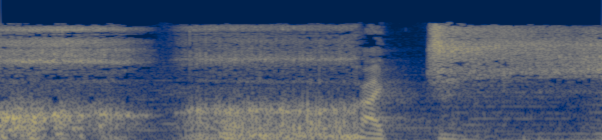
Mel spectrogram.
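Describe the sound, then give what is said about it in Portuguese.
A voice imitates a mechanical respirator: two long, loud, hissing breath cycles, a raspy inhale and exhale separated by a brief pause, with a rough, throaty texture and no spoken words. “A única coisa que você escuta é o respirador dele.”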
